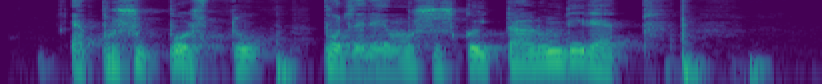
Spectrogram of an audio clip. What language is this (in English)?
Galician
